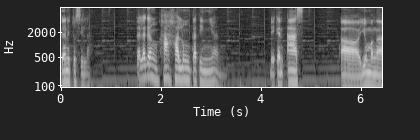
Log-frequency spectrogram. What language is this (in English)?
Filipino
